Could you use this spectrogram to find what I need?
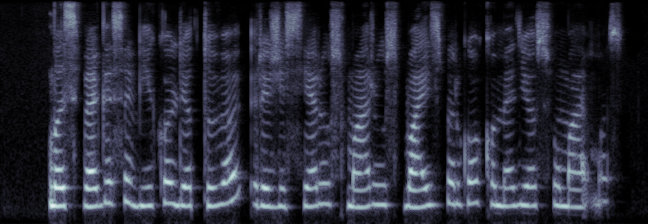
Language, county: Lithuanian, Vilnius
